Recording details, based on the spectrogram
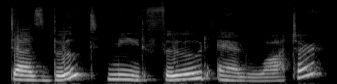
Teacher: Our voice goes up at the end. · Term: questioning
